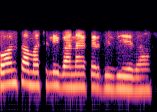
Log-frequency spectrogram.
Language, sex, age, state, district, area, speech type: Urdu, female, 45-60, Bihar, Supaul, rural, conversation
